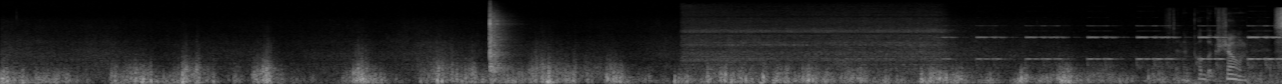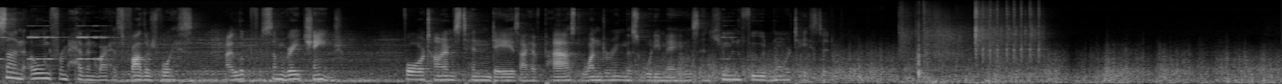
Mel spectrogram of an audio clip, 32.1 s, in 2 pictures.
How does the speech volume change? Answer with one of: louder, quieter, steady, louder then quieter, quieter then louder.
steady.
